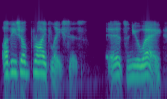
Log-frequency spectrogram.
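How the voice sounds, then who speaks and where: A woman's voice: lowish voice, sing-song, slow pace, full character voice. A woman playing a vengeful, theatrical male army captain in an old stage comedy, taunting in old-fashioned English. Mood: mocking. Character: vengeful gloating male army captain, first posing as constable. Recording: muffled lo-fi roomy home recording.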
